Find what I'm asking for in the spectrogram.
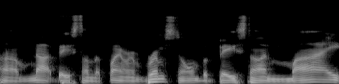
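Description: A man's very deep, low voice with ordinary pitch variation, dry and close with no echo over a quiet background. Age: 30s. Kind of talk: solo podcast monologue.

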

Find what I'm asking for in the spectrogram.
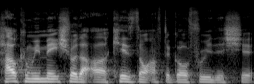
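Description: A man in a Mancunian accent, medium pitch and moderate pace, in a very clean recording with a silent background. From Manchester, England. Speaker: content creator. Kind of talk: casual chat.

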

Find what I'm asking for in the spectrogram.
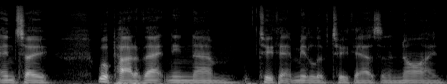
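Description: A man in an Australian accent, very deep and low in pitch, monotone and flat, at a moderate pace. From South Australia. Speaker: franchise business executive. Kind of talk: interview. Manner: hesitant with many fillers.

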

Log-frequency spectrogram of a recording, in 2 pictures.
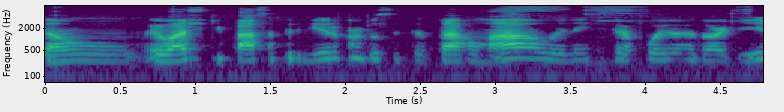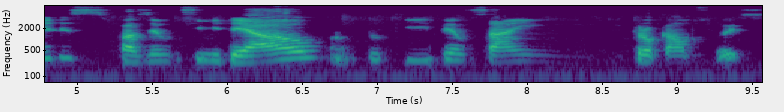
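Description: Recorded with a dry, close sound and no echo, a man talks at a moderate pace with big swings in loudness. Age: 30s. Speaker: basketball blogger. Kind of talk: casual chat.

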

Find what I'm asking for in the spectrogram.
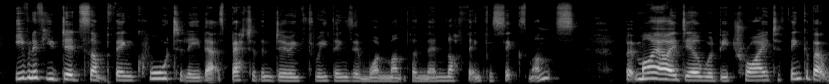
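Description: A woman's voice shifts widely in both pitch and loudness on a very clean recording with a silent background. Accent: Welsh. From Wales, mining valley. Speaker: podcast host, company co-founder. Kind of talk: solo podcast advice talk.

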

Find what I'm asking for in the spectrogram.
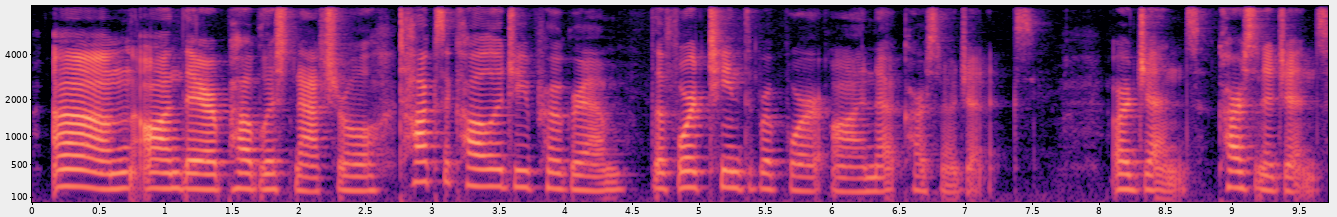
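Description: In an American accent, a woman speaks at a fairly slow pace with a medium pitch and fairly even intonation. Her tone is bright and sharp, and the recording is very clean with a silent background. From Texas. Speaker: podcast co-host. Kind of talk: casual chat; reading aloud research notes.

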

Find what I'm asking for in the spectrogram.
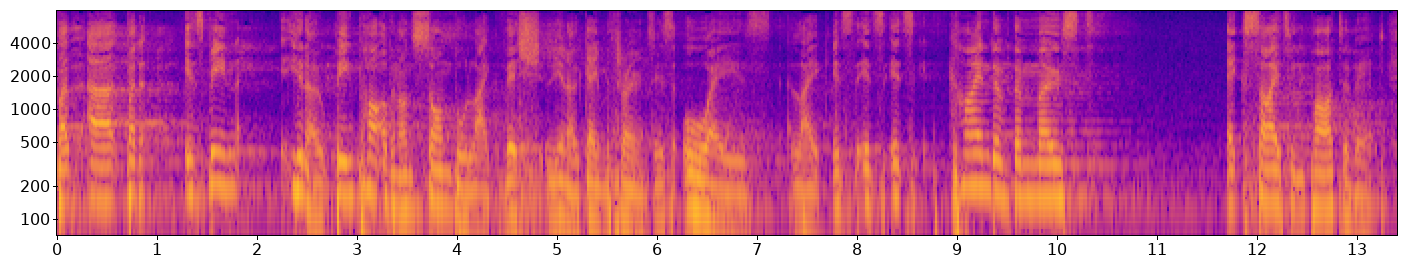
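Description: Over noticeable background noise, a man speaks at a very slow pace in a fairly high pitch, with very wide pitch swings. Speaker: actor. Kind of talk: panel discussion. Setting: stage with audience.

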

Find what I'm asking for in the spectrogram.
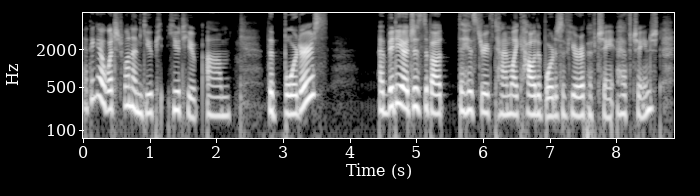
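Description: In a German accent, the speaker moves at a fairly quick pace, captured as a dry, close sound with no echo. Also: woman, medium pitch for a woman, ordinary pitch variation. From Austria. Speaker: podcast co-host. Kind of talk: casual chat.

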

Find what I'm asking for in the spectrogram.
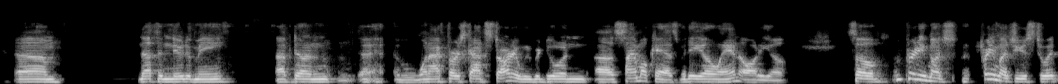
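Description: A man talks in a normal speaking voice at a medium pitch and a moderate pace. His pitch varies in an ordinary way, and his loudness stays very even. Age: 40s. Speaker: sports announcer and podcast host. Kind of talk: interview.

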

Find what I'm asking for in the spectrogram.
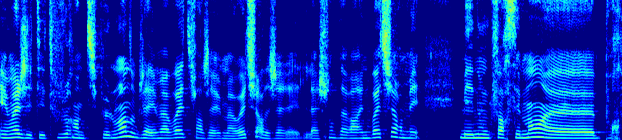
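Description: Over a silent background in a very clean recording, a woman speaks very fast in a dark, mellow tone at fairly low pitch with ordinary pitch variation. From Bordeaux area, France. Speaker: student guest. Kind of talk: casual chat, interview.

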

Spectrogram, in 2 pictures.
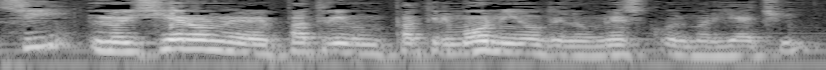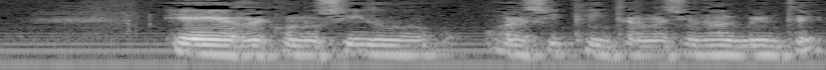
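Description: A man talks at a fairly slow pace with fairly high pitch, ordinary pitch variation and big swings in loudness. Noticeable background noise and audible room echo are present. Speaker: mariachi musician. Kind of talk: radio interview. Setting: radio studio.

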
